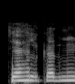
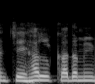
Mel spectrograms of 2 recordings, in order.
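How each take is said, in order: First: چہل in one syllable, no vowel after q-a-d in قدمی; first accepted form. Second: Two syllables in چہل, a vowel before the l; second accepted form. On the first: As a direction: say چہل قدمی as "chehl-qadmi". (چہل قدمی کو "چَہْل قَدْمی" پڑھیں) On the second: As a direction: say چہل قدمی as "chehel-qadmi". (چہل قدمی میں "چِہَل" دو حصوں میں پڑھیں) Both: Shown as a demonstration. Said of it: "جو دونوں طرح سے مستعمل ہے".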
